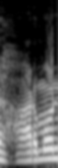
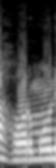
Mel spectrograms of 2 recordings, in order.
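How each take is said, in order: First: हार्मोन said with a long "aa", "HAAR-mon"; common mispronunciation. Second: हार्मोन said with an "o" first, "HOR-mon"; correct pronunciation. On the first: Teacher showing students the wrong form, हार्मोन with "aa". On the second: Teacher correcting students' pronunciation, हार्मोन as "hor-mon". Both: Shown as a demonstration. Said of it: "इसका pronunciation ऐसे ही किया जाता है".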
